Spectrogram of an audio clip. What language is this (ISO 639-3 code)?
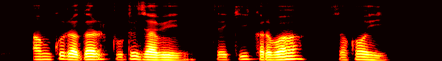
mag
